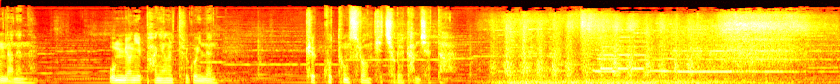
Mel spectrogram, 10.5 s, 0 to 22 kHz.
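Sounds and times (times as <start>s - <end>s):
speech: 0.0s - 0.5s, 1.4s - 2.8s, 3.9s - 6.4s
train arriving on rails: 5.9s - 10.5s
hiss of released air from a train: 8.7s - 10.5s.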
